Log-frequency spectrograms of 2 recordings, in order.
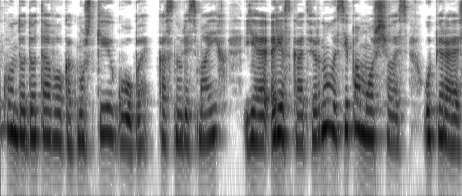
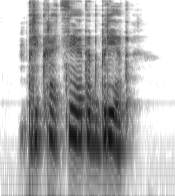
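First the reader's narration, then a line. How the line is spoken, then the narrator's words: Strangled mutter. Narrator (Russian): сдавленно пробормотала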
